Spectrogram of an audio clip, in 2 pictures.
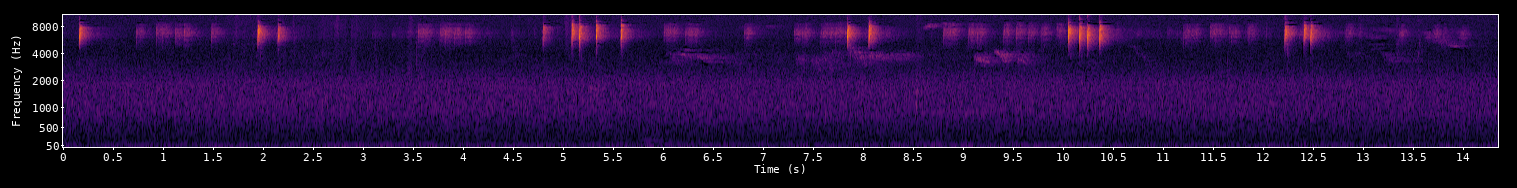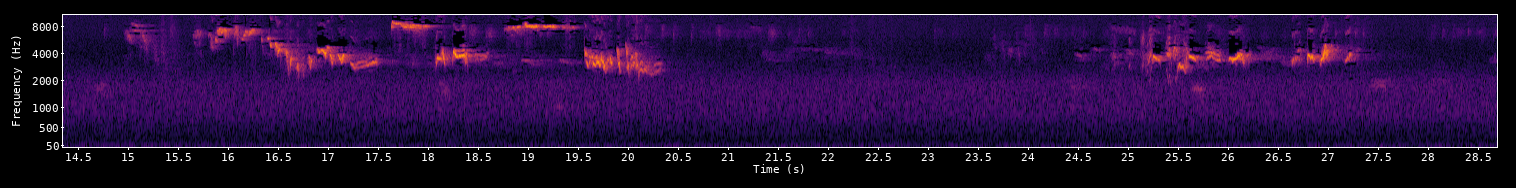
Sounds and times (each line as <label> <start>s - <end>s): Robin making different noises and singing a little tune 4.8s - 10.6s
Robin making different noises and singing a little tune 15.0s - 22.0s
Robin making different noises and singing a little tune 24.0s - 27.6s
